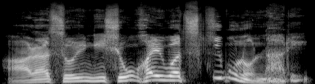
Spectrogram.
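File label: victory, Japanese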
